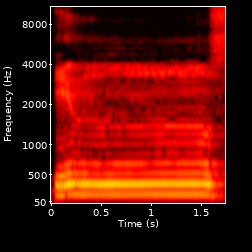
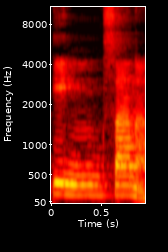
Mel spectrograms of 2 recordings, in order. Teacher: nun sukun ketemu sin, ini bacaan samar atau ikhfa. Dibaca nunnya mau menuju ke sin. Insana, ya didengungkan nunnya.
